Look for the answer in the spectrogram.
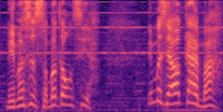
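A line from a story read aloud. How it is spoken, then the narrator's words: Terrified shout. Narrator (Chinese): 詹姆斯恐惧的对着那些东西大喊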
